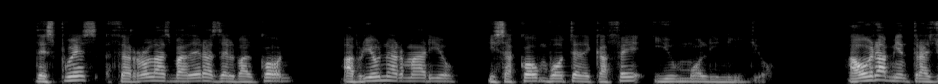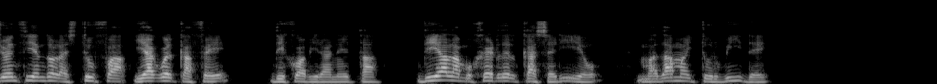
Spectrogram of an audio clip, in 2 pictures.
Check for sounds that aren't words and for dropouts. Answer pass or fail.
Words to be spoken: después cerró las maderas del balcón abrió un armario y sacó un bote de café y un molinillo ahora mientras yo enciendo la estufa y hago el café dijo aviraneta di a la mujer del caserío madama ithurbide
pass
